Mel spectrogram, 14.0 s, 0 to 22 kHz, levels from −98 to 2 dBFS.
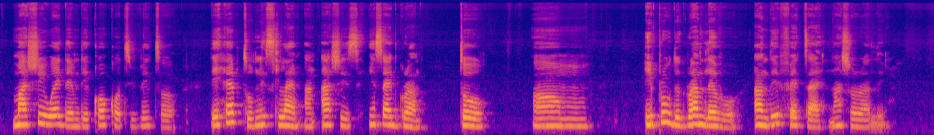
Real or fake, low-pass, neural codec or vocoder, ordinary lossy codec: fake; none; vocoder, 48 kHz, 128 mel bands, Vocos; none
